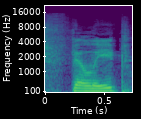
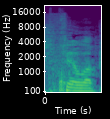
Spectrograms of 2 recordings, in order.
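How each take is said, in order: First: The name is said with a French pronunciation. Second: The name is said with an English pronunciation. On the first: This is how the owner says his own name. The speaker calls it wrong. "he was from France" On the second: The name is insisted on in a plain local form. The speaker calls it right. "no, it's Philip"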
